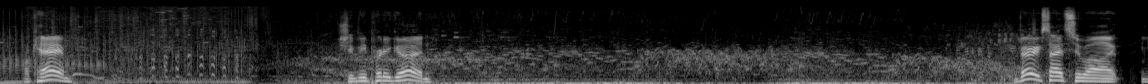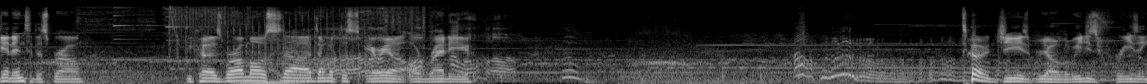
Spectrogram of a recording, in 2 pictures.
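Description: A young man talks and exclaims with animation close to a microphone.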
